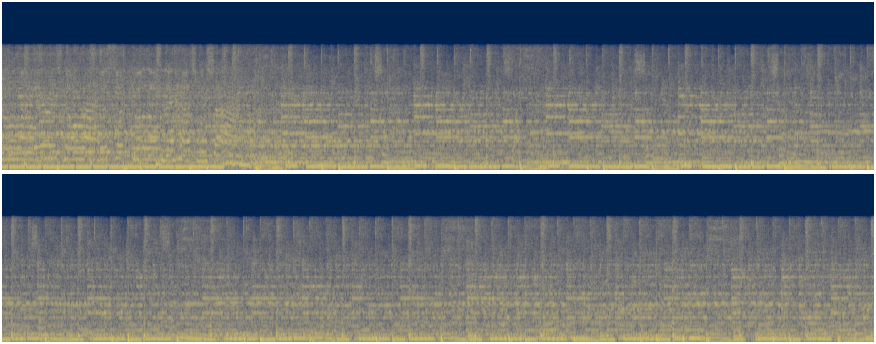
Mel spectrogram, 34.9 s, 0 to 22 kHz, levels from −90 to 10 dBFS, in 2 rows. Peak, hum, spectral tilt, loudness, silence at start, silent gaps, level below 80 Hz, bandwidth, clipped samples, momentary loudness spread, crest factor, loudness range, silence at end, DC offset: 0 dBFS; none; -5.5 dB/octave; -14 LUFS; 0 s; none; -18 dBFS; 8 kHz; under 0.1%; 4 LU; 12 dB; 3 LU; 0 s; under 0.1%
